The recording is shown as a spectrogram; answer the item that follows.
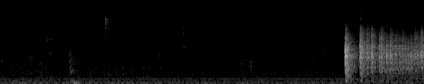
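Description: Dice thrown onto a table about three and a half seconds in, hitting sharply and clattering for about a second and a half.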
